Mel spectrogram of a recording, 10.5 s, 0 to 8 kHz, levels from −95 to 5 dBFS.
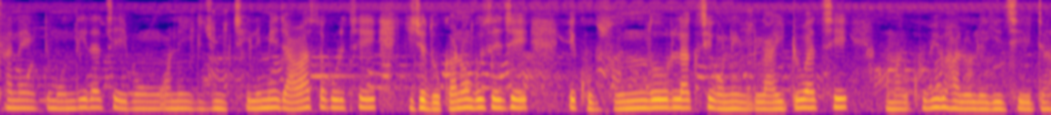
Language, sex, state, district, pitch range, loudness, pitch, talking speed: Bengali, female, West Bengal, Paschim Medinipur, 180-210 Hz, -18 LUFS, 195 Hz, 155 wpm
